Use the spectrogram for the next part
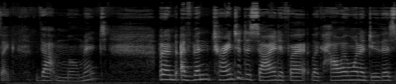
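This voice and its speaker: A woman's voice: lowish voice, a little hiss or hum. A woman speaking casually to her viewers, searching for words as she shares her conversion testimony. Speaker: vlogger sharing a conversion testimony. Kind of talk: casual talking-to-camera testimony.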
